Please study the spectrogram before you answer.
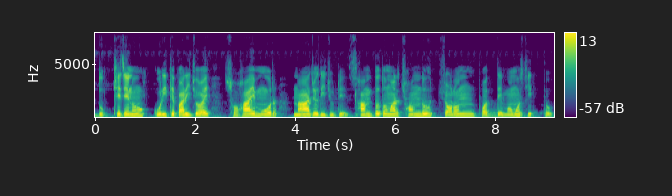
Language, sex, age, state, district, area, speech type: Bengali, male, 18-30, West Bengal, Hooghly, urban, spontaneous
